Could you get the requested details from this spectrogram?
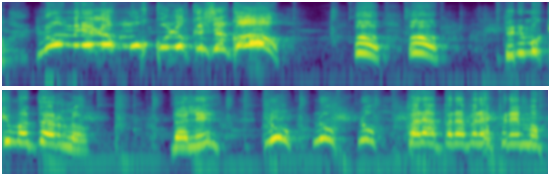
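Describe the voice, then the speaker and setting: A woman with a Rioplatense Spanish accent hosting a Let's Play, with excitable, playful, exclamatory commentary. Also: high voice, creaky. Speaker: gaming channel host.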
